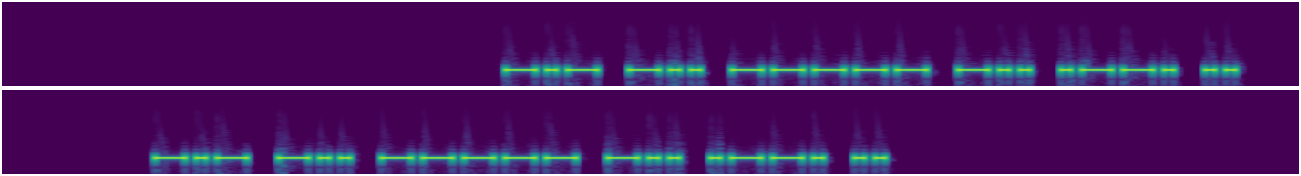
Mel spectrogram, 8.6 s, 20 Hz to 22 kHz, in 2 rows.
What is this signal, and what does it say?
Morse code, heard as a keyed tone, about 34 wpm, 700 Hz. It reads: KD0DPI KD0DPI
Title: USA Call Signs - 6 Characters - Repeated 2x - 35wpm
